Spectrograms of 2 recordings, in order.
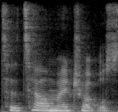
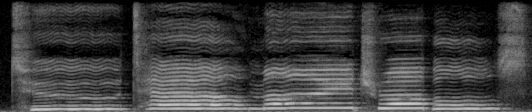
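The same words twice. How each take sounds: First: The vowel in 'to' is reduced and short. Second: The vowel in 'to' is a full ooh. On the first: This is how it sounds in everyday speech. "in normal speech, this might reduce to t" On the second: This is how it sounds in a slow song. "we'll keep it that ooh"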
